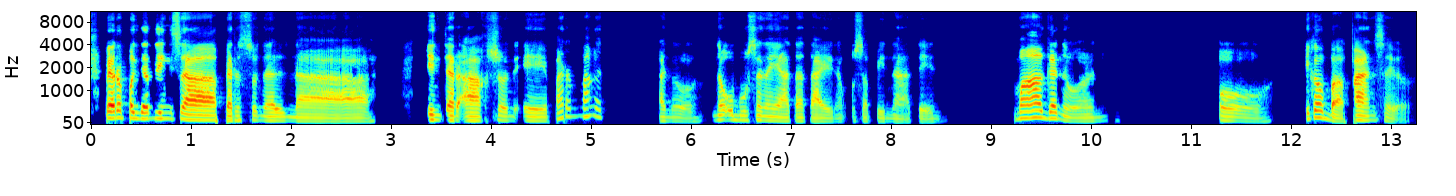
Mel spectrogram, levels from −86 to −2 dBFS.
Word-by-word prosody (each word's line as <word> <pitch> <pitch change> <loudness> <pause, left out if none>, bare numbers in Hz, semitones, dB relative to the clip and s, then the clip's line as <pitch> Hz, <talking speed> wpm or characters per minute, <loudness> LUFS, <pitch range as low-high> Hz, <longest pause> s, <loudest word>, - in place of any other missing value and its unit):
pero 190 +1 +9
pagdating 175 -2 +2
sa 140 -2 +7
personal 125 -2 -4
na 105 -2 -4 1.2
interaction 125 -4 +1
eh, 110 -2 -4
parang 230 0 -7
bakit 230 -2 -7 0.6
ano 100 -3 -11
nauubusan 135 -1 -5
na 120 - -4
yata 105 -1 -4
tayo 95 -1 -4
ng 90 - -18
usapin 95 -1 -12
natin, 85 -1 -12 0.8
mga 190 0 +5
ganon. 100 -3 -10 1.1
Oo, 100 -5 -7 0.3
ikaw 205 +4 +2
ba 180 - -1
para 135 -2 +5
sa'yo? - - -12
125 Hz, 110 wpm, -24 LUFS, 105-160 Hz, 1.2 s, pero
